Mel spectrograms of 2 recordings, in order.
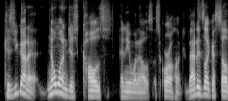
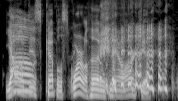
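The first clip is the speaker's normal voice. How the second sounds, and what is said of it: Country-accented imitation of another person. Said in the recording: “You sounded like Joe Exotic.”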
